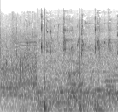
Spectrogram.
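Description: Basketball bouncing on a hardwood court, several sharp knocks from about a second in, over the murmur of an indoor arena crowd.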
